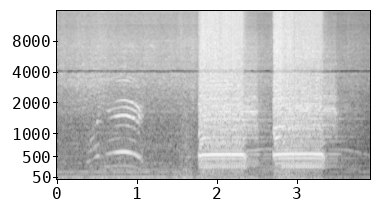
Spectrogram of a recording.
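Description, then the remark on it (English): The whistle of the White Pass and Yukon Route Railroad's number 73 steam locomotive in Skagway sounds two loud, long blasts, each about half a second, separated by a short pause, with a faint brief chirp beforehand, as the engine is pulled onto the tracks for its Fraser Pass excursion. “Jim Hamilton is pulling the number 73 steam engine onto the tracks for its Fraser Pass excursion.”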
